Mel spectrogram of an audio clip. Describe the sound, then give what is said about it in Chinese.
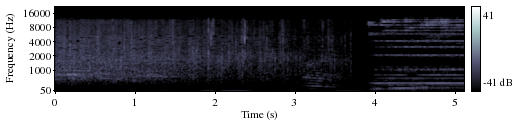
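Applause from an audience for two teachers: dense, steady clapping from a crowd that carries on for nearly four seconds before tapering off. “掌声送给两位老师。”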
